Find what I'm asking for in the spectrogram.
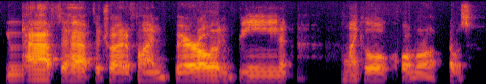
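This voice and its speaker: A man hosting a beer review show, chatting casually on a video call, animated and swearing freely. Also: medium pitch, moderate pace, clean tone. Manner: animated, profane, jokey. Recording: dull lo-fi call audio.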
